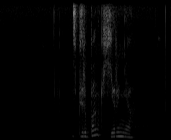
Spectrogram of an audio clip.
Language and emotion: Russian, angry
